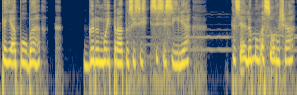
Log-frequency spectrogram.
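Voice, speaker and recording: A woman's voice: high-pitched, moderate pace, dry recording. A woman voicing a young woman who pleads and questions urgently in a dramatized horror story. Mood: pleading, distressed. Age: young adult.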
